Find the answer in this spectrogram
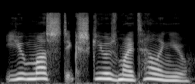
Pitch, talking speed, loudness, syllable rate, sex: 225 Hz, 185 wpm, -14 LUFS, 4.9 syllables/s, female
